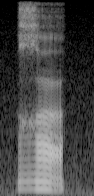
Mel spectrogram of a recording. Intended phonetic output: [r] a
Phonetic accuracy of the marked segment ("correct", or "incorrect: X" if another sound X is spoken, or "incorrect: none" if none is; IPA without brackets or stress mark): incorrect: ʁ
